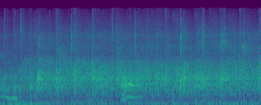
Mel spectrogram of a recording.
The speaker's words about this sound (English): Let's welcome them with a big round of applause. Yay!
